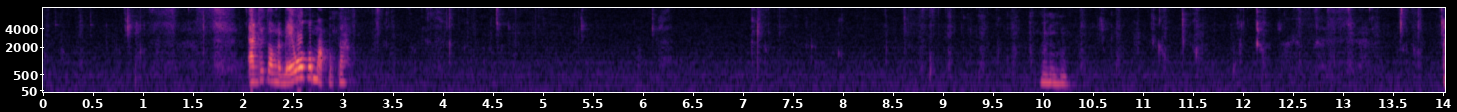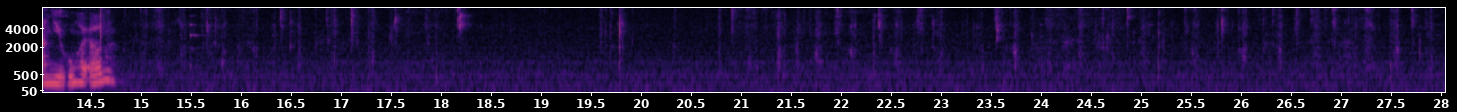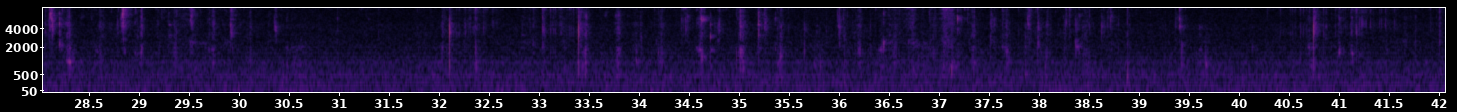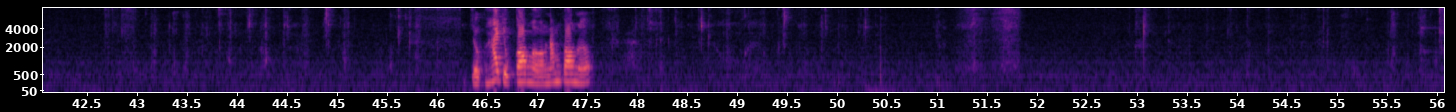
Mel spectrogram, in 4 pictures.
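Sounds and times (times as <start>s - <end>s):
chewing and biting grubs: 20.8s - 30.5s, 42.7s - 46.3s, 47.6s - 51.1s.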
